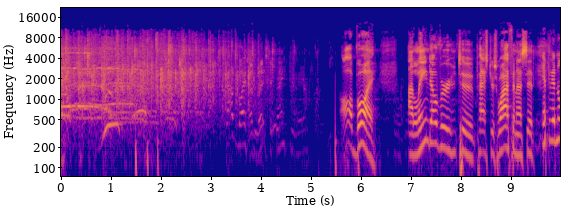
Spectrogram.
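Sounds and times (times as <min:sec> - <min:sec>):
cheering voices: 0:00.0 - 0:03.8
room full of people applauding: 0:00.0 - 0:04.9
speech: 0:04.0 - 0:09.9.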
